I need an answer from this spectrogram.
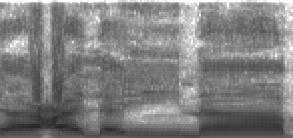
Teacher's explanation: حرف العین کو ہم حلق کے درمیان والے حصے سے پڑھیں گے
